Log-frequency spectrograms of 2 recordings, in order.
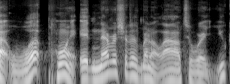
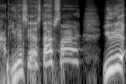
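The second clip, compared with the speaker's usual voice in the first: incredulous; 14 semitones higher, faster than usual. Retold or imitated. Mocking someone missing stop sign.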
